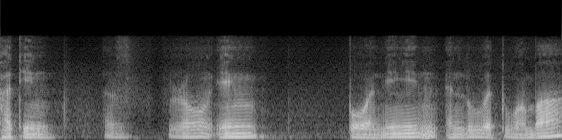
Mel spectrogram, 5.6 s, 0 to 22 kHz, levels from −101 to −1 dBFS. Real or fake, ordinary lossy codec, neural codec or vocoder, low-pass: fake; none; codec, 16 kHz, 0.4 kbps, LongCat-Audio-Codec; none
